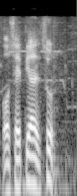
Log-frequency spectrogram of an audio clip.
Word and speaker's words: Osetia del Sur: Abjasia y Osetia del Sur lo, pronunciaste perfecto.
